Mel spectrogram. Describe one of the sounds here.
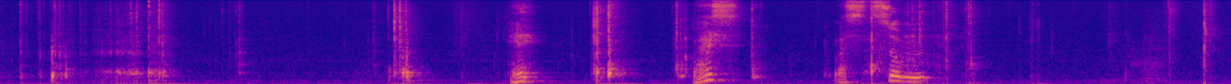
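A plastic scoop scrapes and taps inside a tub of powder.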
